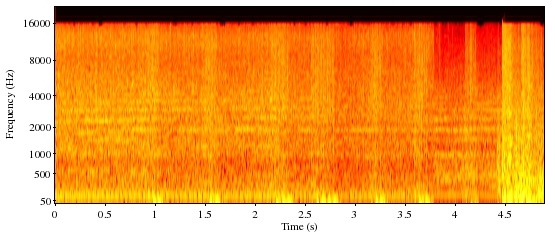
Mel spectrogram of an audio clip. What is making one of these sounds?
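Machine guns fire in rapid bursts.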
